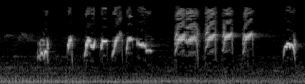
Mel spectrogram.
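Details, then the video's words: Red-whiskered bulbul, a caged bird offspring of a prized sire, singing as a decoy for trapping. It gives a doubled phrase of quick, bright, warbled and whistled notes in rapid bursts, with a clear final chirp. The background is quiet. "เสียงนกกรงหัวจุก เพราะๆ"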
